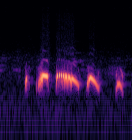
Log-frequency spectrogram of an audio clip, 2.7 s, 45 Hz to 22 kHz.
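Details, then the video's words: Spotted dove, 2022 recording of thúc and gáy gọi calling: one full phrase of five coos, a short opening note, a long rolling middle coo with a fluttery tremor, then falling notes to a soft close. "tiếng cu gáy/ thúc + gáy gọi mới nhất 2022"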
